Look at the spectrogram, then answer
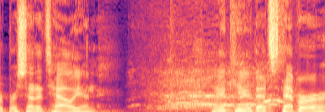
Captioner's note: laughter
